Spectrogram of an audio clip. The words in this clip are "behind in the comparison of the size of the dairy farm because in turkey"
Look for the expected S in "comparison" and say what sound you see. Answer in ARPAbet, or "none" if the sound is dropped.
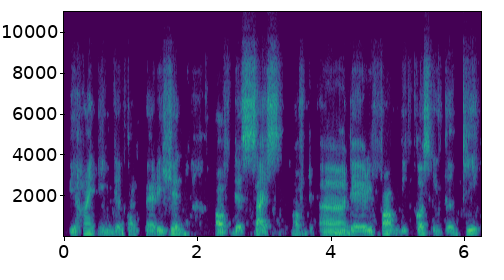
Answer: SH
